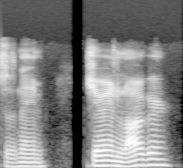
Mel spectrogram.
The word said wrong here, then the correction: Jushin Liger: Oh, you're talking about Jerry Lynn? – No, he's talking about Jushin Liger.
